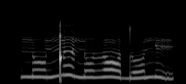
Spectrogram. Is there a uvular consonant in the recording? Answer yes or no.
no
